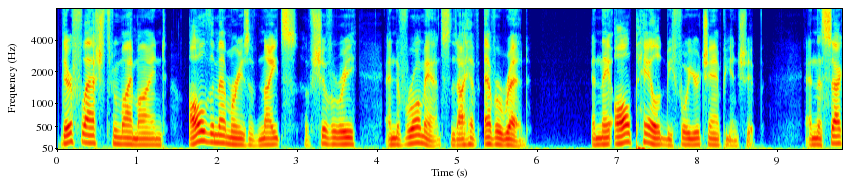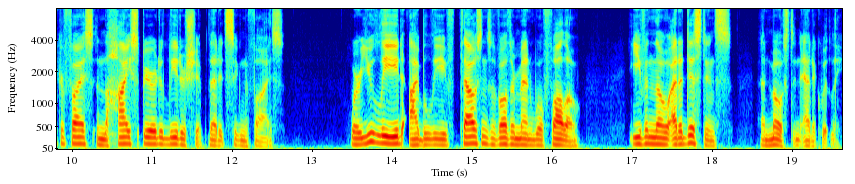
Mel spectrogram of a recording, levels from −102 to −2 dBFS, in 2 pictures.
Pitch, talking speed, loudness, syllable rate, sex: 130 Hz, 175 wpm, -19 LUFS, 5.9 syllables/s, male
